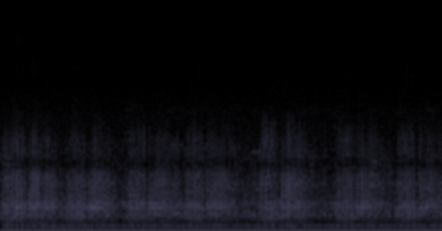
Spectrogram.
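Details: Domestic cat dozing peacefully indoors, purring or snore-purring in steady rhythmic cycles, each breath a rough buzzing burst about a second long with brief gaps, steady background hum.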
